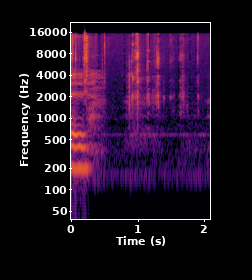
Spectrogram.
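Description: A few faint, light ticks and rustles as small punched cardstock pieces are handled and pressed together by hand.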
